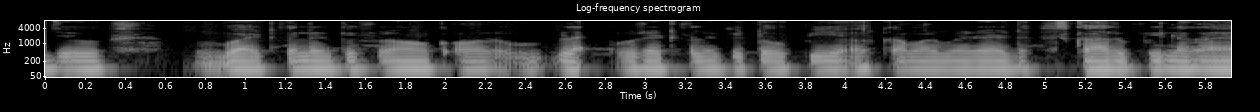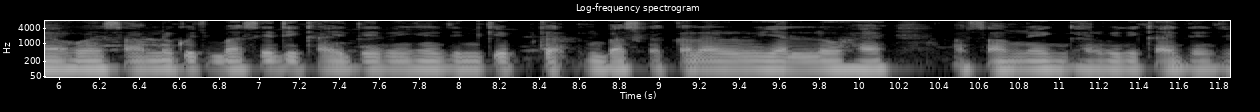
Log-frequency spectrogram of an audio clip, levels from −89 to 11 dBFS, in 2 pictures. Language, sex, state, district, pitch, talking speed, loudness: Hindi, male, Andhra Pradesh, Chittoor, 100 Hz, 195 wpm, -32 LUFS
